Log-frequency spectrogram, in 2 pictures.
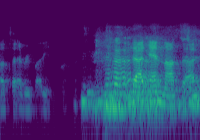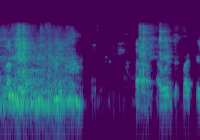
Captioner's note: attendees laughing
